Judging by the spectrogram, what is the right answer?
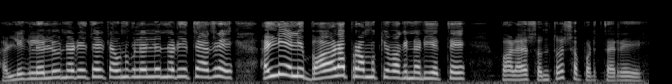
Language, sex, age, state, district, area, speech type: Kannada, female, 60+, Karnataka, Bangalore Rural, rural, spontaneous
